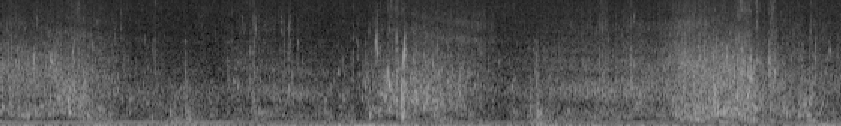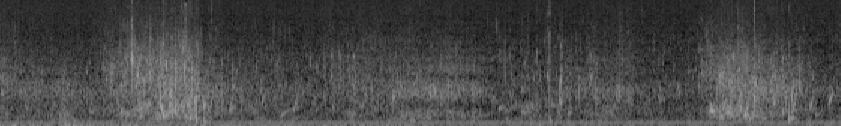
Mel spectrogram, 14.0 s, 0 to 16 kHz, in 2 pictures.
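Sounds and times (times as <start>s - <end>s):
faint steady low hum: 0.0s - 10.4s
sea water lapping gently at the shore: 0.0s - 13.6s.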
